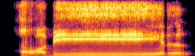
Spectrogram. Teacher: را ساکن تو ہو رہا ہے لیکن پڑھیں گے بریک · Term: را بریک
